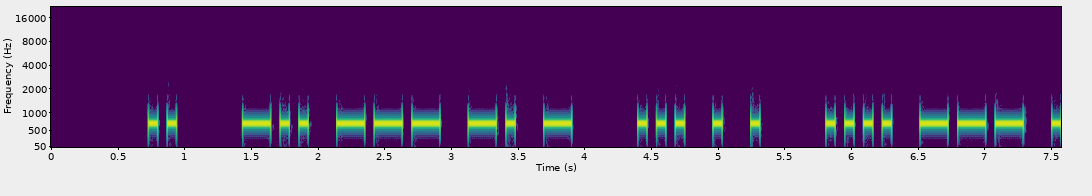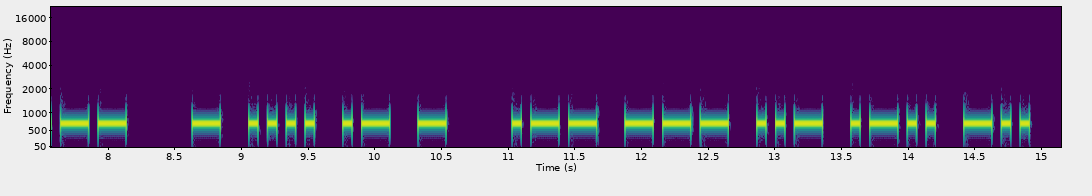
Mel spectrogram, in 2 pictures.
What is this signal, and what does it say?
Morse code, heard as a keyed tone, about 17 wpm, 700 Hz. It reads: I DONT SEE HOW THAT WOULD
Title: Sentences from Top 1000 Words - Review Part 6 - 17wpm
